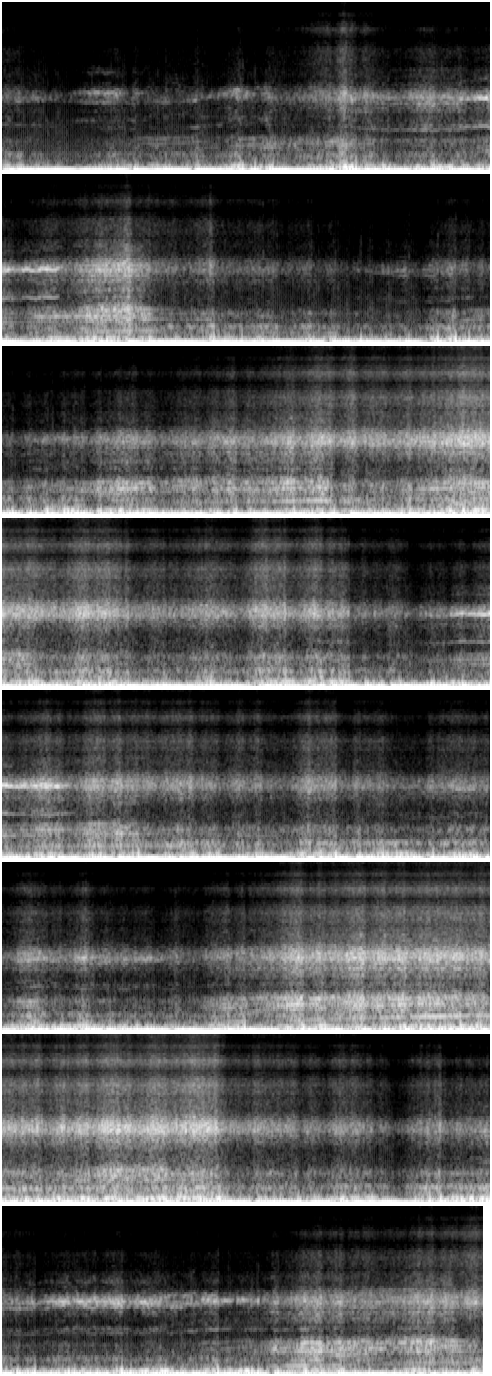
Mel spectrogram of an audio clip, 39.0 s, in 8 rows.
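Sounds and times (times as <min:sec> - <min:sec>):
car engine revving: 0:00.0 - 0:38.9
wind rumble on microphone: 0:00.0 - 0:38.9.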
